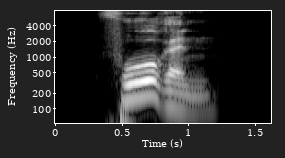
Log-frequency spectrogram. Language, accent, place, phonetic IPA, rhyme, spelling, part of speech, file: German, Germany, Berlin, [ˈfoːʁən], -oːʁən, Foren, noun, De-Foren.ogg
- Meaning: plural of Forum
